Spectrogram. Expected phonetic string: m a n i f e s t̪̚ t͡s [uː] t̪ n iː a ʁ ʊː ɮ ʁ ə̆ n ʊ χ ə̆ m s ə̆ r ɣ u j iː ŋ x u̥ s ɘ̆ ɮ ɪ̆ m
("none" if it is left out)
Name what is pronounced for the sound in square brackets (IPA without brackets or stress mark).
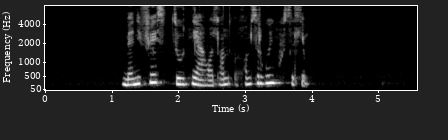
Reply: uː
